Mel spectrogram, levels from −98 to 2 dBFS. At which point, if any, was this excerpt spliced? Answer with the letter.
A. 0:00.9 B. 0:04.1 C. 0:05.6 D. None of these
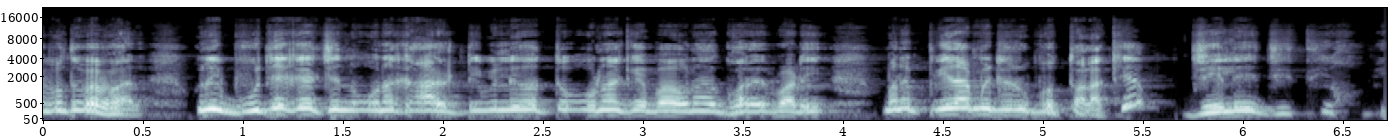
C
